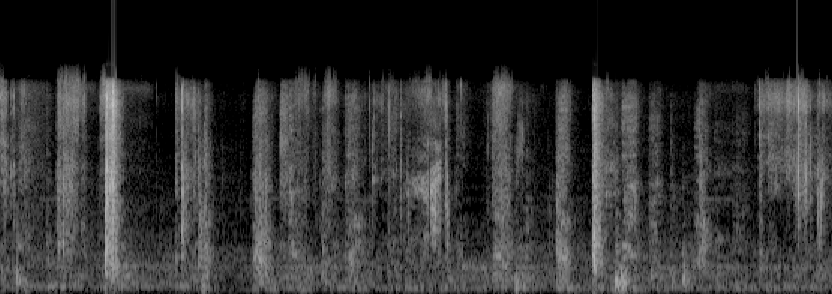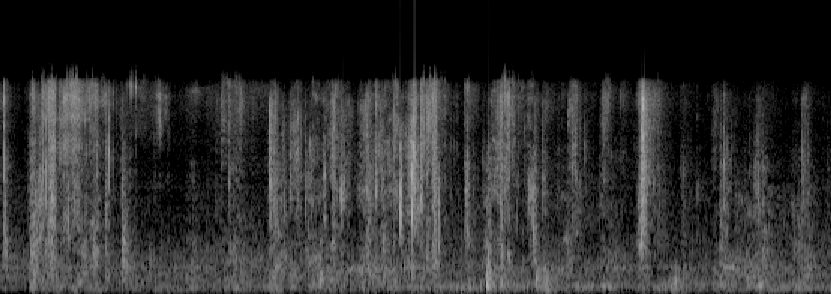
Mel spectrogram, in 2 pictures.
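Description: Classroom sounds while students copy notes: scattered taps, clicks and rustles of pencils, paper and people shifting, with sharper knocks about one and a half seconds and eight seconds in.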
